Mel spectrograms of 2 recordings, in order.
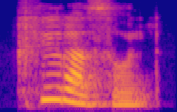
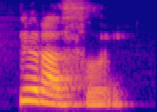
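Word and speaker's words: girasol: ثاني مثال هو خيراسول اللي هو عباد الشمس أو نوار الشمس خيراسول. هنا أيضا مع الحرف خي شي مرات كيتنطق ق بحال غاتو شي مرات كيتنطق خي بحال خيراسول.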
